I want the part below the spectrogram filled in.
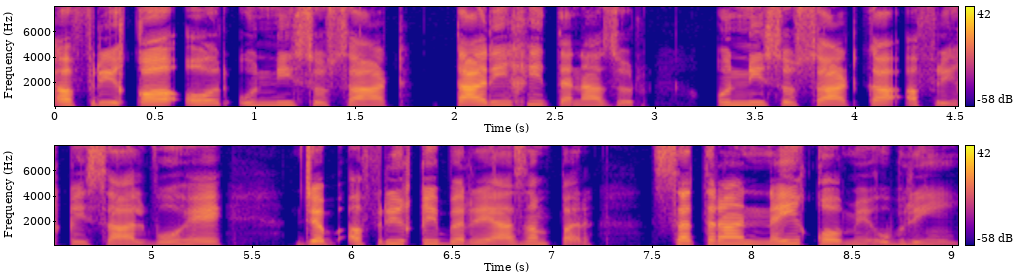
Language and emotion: Urdu, neutral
